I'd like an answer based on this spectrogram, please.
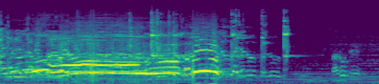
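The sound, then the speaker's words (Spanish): Glasses clink together in a toast, with bright ringing tones and a dense run of chinks among a chattering crowd. The clinks fade into a few scattered taps and soft voices. “Levanten sus copas. Y este brindis es a la salud del profesor.”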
